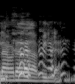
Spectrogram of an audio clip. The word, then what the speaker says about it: Laura Davila: Laura Davila, yes.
